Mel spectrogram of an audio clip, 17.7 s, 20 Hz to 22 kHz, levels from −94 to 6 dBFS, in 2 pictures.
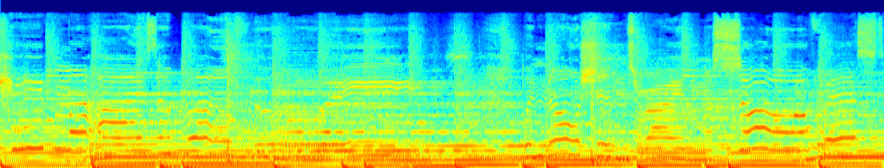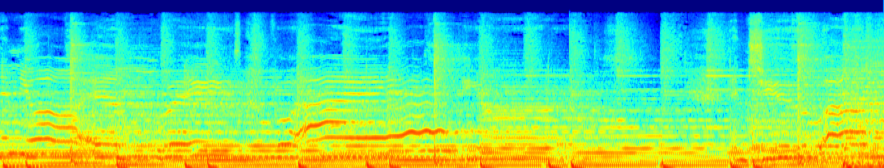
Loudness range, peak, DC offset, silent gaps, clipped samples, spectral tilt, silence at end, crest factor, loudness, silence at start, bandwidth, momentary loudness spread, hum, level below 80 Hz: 2 LU; 0 dBFS; under 0.1%; none; under 0.1%; -6 dB/octave; 0 s; 12 dB; -13 LUFS; 0 s; 16 kHz; 3 LU; none; -20 dBFS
